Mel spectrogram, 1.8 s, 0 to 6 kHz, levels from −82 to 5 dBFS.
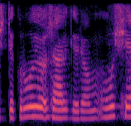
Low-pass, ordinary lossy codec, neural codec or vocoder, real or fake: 5.4 kHz; AAC, 24 kbps; none; real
